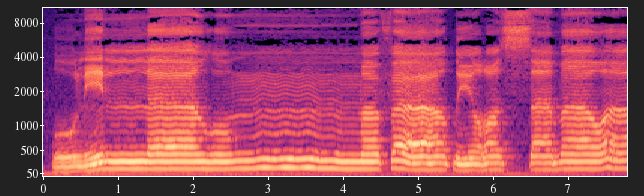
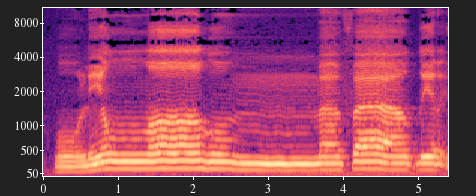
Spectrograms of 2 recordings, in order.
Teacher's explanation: berharakat kasrah maka lafaz Allah ini akan menjadi e lafzul jalalah tarqik ya menjadi lafaz Allah tipis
